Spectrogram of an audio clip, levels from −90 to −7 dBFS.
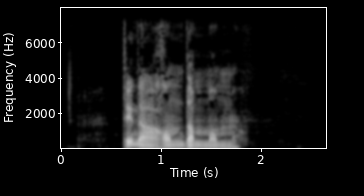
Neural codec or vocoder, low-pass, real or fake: none; 7.2 kHz; real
